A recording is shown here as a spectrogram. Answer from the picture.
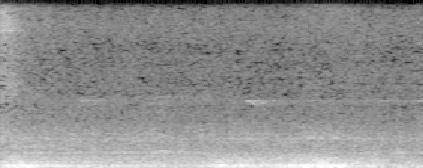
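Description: Steady room hum and hiss while a marker writes on a whiteboard, with a brief faint squeak about halfway through.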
